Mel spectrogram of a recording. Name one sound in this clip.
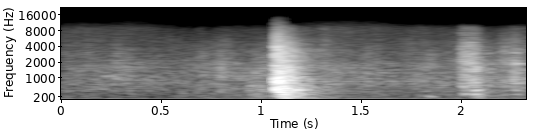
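A carriage door shuts with a sharp knock.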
